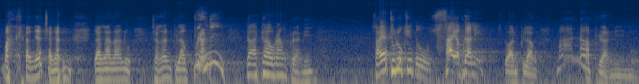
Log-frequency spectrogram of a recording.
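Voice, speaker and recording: A male preacher with a Javanese accent tells his testimony in a sermon, his slightly high voice leaping wildly in pitch. He drops to hushed asides and then bursts into loud exclamations. The sound carries a long hall reverb over faint background noise. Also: huge pitch swings, moderate pace.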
